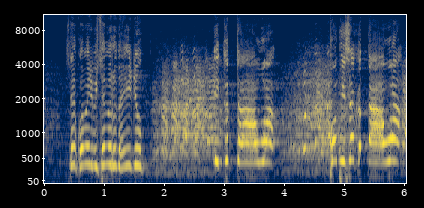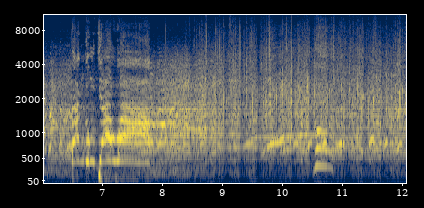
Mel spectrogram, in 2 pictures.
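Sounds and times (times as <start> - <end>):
audience laughing: 1.8 - 3.2, 3.8 - 9.6, 10.2 - 12.0
audience clapping: 7.8 - 12.0.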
